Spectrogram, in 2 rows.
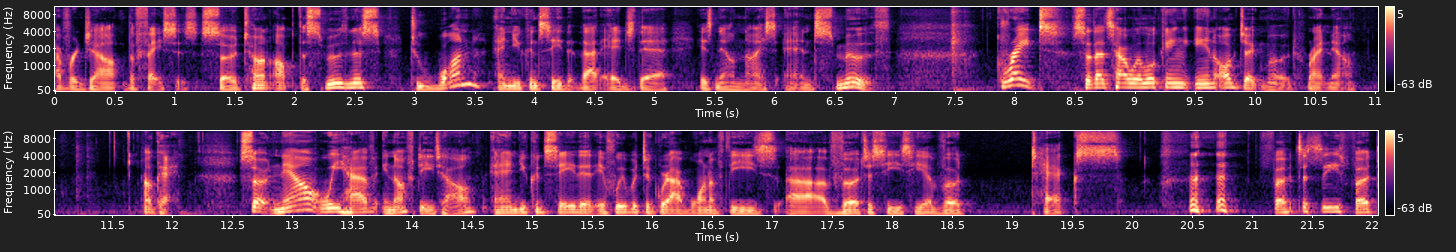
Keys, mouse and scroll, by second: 1.5 click, 6.2 scroll down 2, 6.5 middle click, 7.5 Tab, 8.0 middle click, 8.6 shift+middle click, 8.9 scroll down 2, 9.1 middle click, 11.2 Tab, 11.6 middle click, 12.2 shift+middle click, 12.9 click, 13.4 click, 14.1 scroll up 1, 14.5 shift+middle click, 14.9 middle click.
